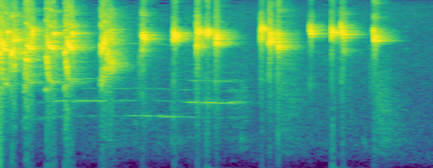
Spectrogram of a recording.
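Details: Lovebird voice, its high chirps used to prompt young birds: an opening cluster of harsh, rapid notes gives way to spaced, clear, piercing chirps fading toward the end.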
